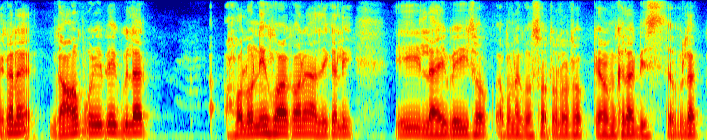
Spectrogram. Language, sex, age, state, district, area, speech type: Assamese, male, 30-45, Assam, Charaideo, rural, spontaneous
